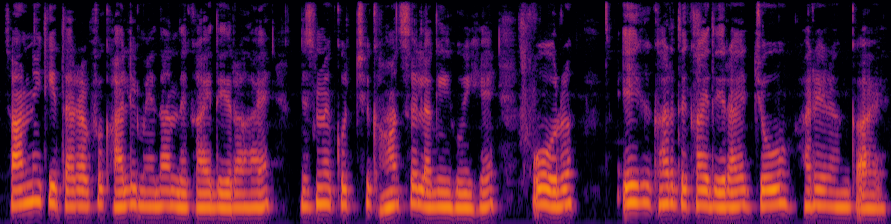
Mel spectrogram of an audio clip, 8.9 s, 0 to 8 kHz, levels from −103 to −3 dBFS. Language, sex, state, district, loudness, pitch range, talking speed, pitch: Hindi, female, Bihar, Jahanabad, -36 LUFS, 150-170 Hz, 180 wpm, 160 Hz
